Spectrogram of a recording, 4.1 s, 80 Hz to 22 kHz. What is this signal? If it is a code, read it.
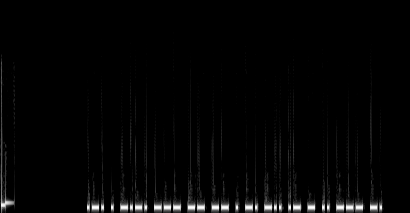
Morse code, heard as a keyed tone, about 53 wpm, 700 Hz. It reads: RECOMMENDATION
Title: Sentences from Top 1400 Words - New Word Drill Alt - 50wpm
